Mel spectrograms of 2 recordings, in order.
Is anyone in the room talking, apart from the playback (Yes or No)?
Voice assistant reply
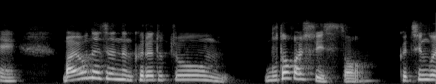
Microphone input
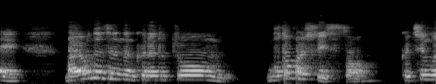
No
